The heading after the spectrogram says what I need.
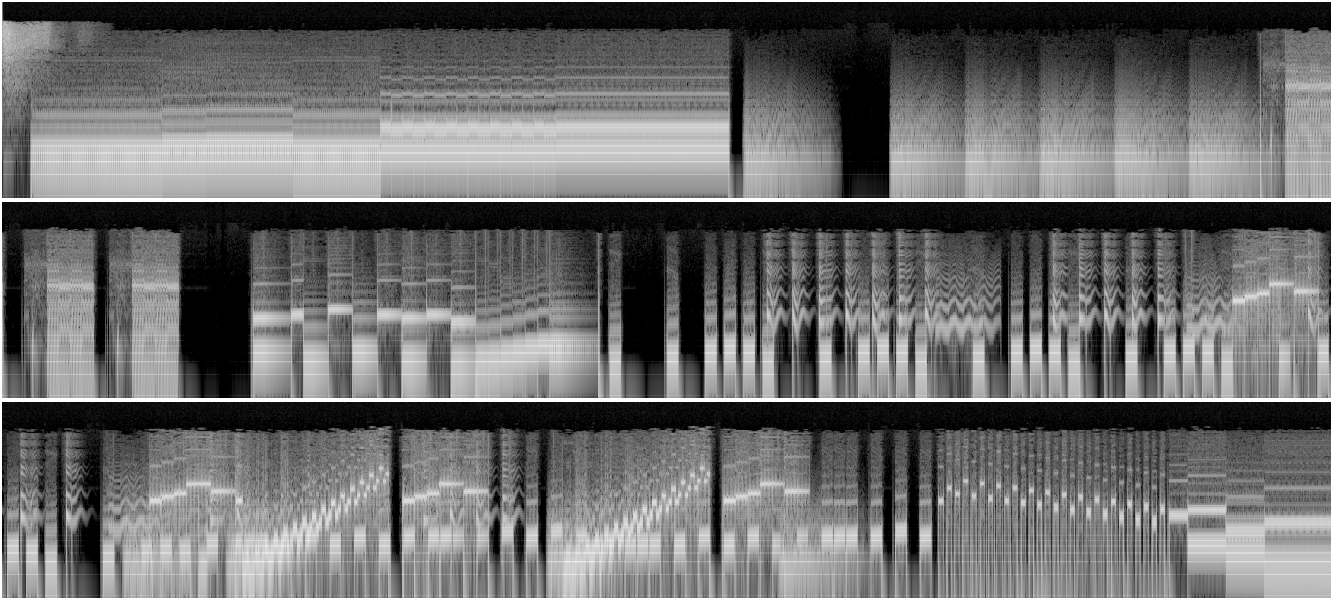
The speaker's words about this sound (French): Si je suppose que tu as reconnu cet extrait. De quoi s'agit-il Ah, je, je crains qu'il ne s'agisse euh, d'un extrait sonore de, de, Donkey Kong.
